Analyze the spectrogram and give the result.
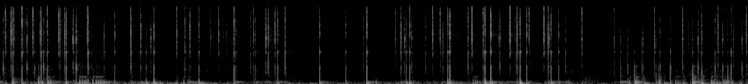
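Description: Long nails scratch and tap the front and side of a yellow cylindrical cardboard citronella canister standing on a table. The result is a dense, steady stream of dry, bright clicks and scratchy rasps with a soft low thump under each tap and no ringing afterward.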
